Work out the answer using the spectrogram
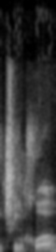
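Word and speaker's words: Tsinghua: دانشگاه تیسینکوا یا به پرونسیشن خودشون چینخوا با تلفظ خودشون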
